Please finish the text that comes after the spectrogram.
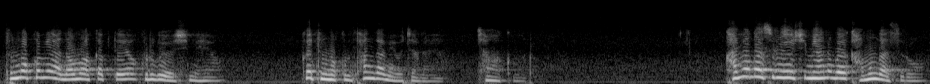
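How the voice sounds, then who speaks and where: A woman's voice: a little high, big pitch swings, brisk, long pauses. A middle-aged woman giving a church testimony in a conversational, repetitive way, often asking her listeners rhetorical questions. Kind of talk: testimony talk to a church group. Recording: dull lo-fi recording.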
